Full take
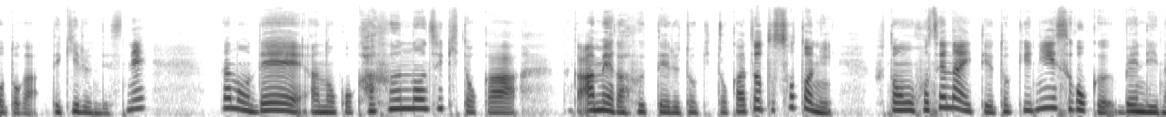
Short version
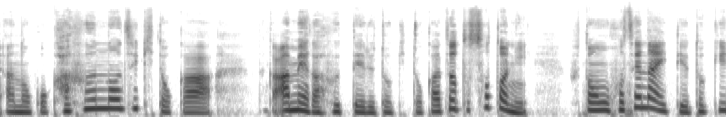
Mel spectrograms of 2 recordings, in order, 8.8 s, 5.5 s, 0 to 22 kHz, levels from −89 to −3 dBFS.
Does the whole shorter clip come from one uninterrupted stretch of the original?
yes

